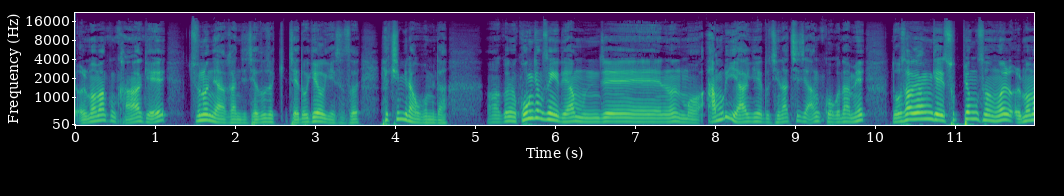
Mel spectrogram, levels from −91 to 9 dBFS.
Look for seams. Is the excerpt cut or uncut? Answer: uncut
